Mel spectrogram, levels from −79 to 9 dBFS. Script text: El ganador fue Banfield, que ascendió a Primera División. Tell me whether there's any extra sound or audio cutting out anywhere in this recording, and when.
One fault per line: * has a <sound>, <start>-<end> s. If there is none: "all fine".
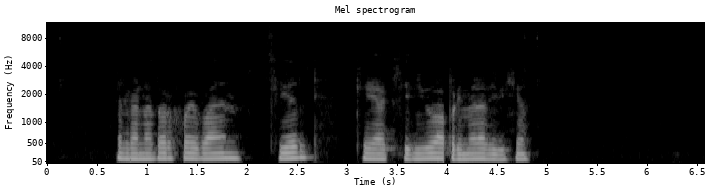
all fine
